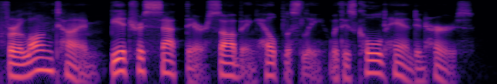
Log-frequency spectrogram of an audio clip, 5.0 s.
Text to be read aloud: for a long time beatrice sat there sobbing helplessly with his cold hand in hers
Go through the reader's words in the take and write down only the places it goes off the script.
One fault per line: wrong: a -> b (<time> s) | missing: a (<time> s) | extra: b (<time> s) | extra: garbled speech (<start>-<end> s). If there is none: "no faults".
no faults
